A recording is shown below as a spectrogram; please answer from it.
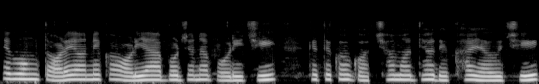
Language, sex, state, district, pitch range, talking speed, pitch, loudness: Odia, female, Odisha, Nuapada, 195-225 Hz, 110 wpm, 215 Hz, -15 LUFS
